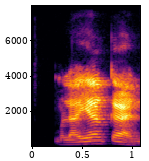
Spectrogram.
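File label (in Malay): "melayarkan", Malay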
